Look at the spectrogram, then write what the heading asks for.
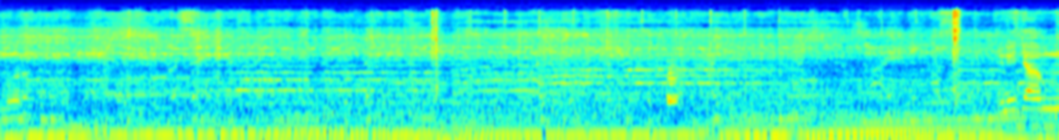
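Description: Rush-hour road traffic hums steadily, with a low continuous engine drone and cars passing and accelerating nearby, sustained for the whole stretch under an occasional voice.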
